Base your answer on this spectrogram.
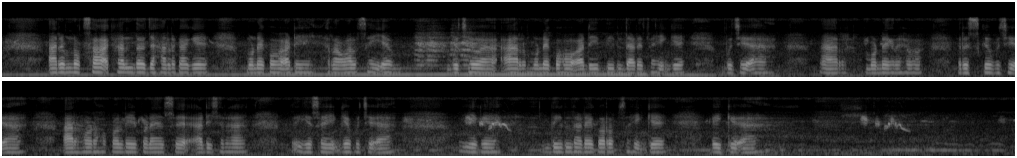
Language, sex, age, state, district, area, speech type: Santali, female, 30-45, West Bengal, Jhargram, rural, spontaneous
